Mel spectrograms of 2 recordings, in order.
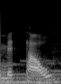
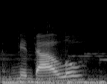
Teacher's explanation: essa consoante intervocálica que no latim é surdo mas que se torna sonoro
